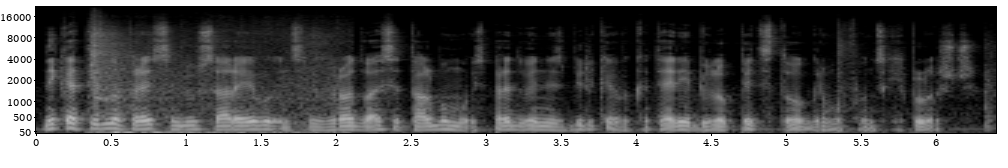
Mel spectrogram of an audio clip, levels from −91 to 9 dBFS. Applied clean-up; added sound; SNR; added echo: none; Mechanisms; 9 dB; none.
